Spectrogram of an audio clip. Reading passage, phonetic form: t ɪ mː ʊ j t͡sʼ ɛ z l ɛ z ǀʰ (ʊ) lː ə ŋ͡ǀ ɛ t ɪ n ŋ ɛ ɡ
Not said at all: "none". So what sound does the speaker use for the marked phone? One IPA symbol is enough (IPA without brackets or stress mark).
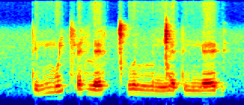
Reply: ʊ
